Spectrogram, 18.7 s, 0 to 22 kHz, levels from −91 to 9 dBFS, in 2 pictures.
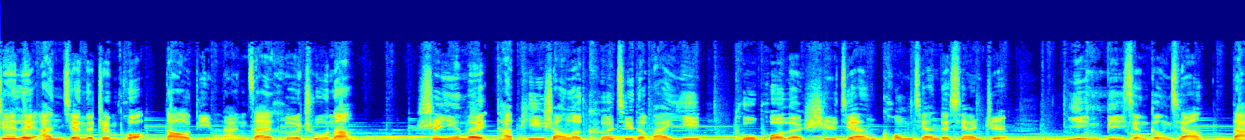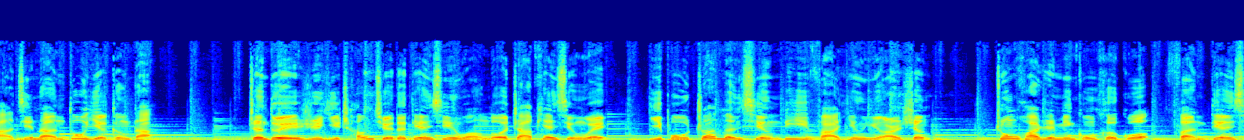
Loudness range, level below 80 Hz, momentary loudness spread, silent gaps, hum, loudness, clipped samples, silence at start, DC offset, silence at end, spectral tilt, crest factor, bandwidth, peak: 3 LU; -40 dBFS; 9 LU; none; none; -18 LUFS; under 0.1%; 0 s; under 0.1%; 0 s; -5 dB/octave; 16 dB; 16 kHz; -2 dBFS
